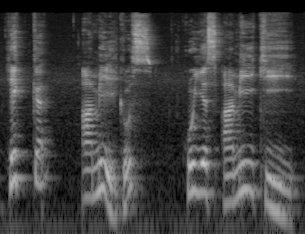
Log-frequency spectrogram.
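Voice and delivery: hic as "hikk-uh", slow long final i in amici; restored Latin pronunciation. Shown as a demonstration. Latin teacher demonstrating the phrase, restored pronunciation. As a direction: set out hic amicus, huius amici word by word. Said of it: "pronunciation as it was heard".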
